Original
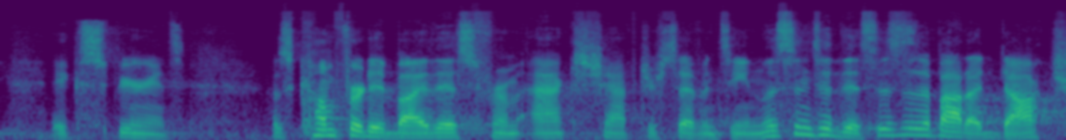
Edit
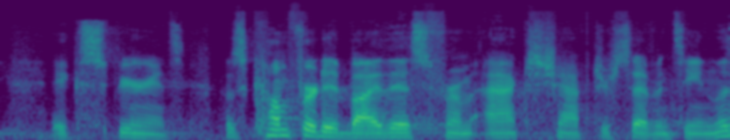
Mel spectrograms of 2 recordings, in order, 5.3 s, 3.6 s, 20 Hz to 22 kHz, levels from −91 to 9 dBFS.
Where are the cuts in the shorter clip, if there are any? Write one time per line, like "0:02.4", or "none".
0:01.0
